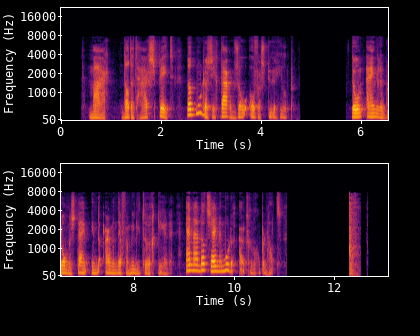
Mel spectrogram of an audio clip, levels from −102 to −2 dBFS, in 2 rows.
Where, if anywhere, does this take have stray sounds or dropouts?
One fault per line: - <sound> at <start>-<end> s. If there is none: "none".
- thud at 12.3-12.5 s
